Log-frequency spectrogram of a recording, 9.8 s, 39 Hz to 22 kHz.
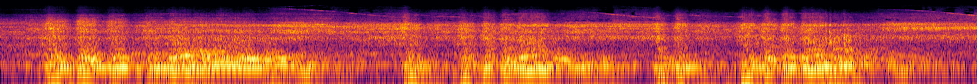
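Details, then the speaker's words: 12-valve diesel truck with NV5600 manual and newly installed exhaust brake, on a 37-degree day; heavy low roar under load with a loud throaty bark on engagement; exhaust brake working properly. "oh my goodness okay that was loud i can only imagine what that sounded like"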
